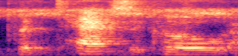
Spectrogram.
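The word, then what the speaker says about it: Patapsco: is called the taxical do not ask me how to spell patapsico i just know that's how it's said it's pataxico i believe it's a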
